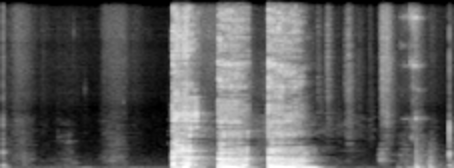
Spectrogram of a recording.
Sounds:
Throat clearing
